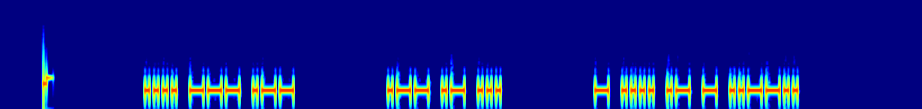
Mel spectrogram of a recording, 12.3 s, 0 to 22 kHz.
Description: Morse code, heard as a keyed tone, about 20 wpm, 700 Hz. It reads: HOW WAS THAT?
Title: 3x Word-Spacing - Sentences from Top 100 Words - 20wpm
